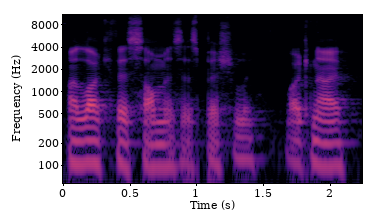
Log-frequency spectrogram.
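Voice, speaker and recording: On a laid-back trading livestream, a Finnish man with a light accent and a deep, gravelly, creaky voice works through charts, thinking out loud and muttering wave counts to himself. His pitch barely moves and his pace is brisk.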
